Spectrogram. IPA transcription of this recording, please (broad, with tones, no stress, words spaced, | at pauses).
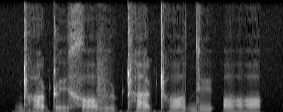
ɖʱɑ˥ʈy˥˨xɒ˥vy˨ ʈʰa˥ʈʰɒ˧˥˧dy˨ ʔɒ˨˩˦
